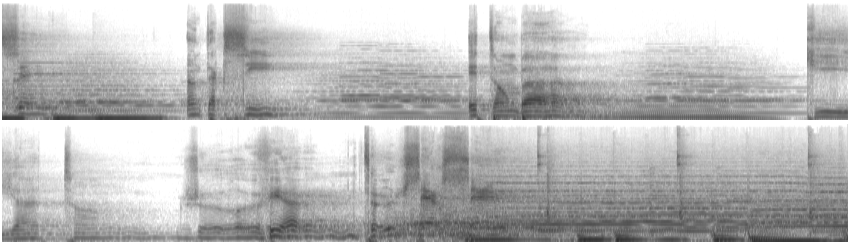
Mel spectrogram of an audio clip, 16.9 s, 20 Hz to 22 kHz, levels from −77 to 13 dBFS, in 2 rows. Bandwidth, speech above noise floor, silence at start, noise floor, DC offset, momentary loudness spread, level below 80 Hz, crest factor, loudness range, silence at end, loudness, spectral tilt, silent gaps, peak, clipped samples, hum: over 20 kHz; 22 dB; 0 s; -37 dBFS; under 0.1%; 18 LU; -22 dBFS; 16 dB; 12 LU; 0 s; -16 LUFS; -4 dB/octave; none; 0 dBFS; under 0.1%; none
